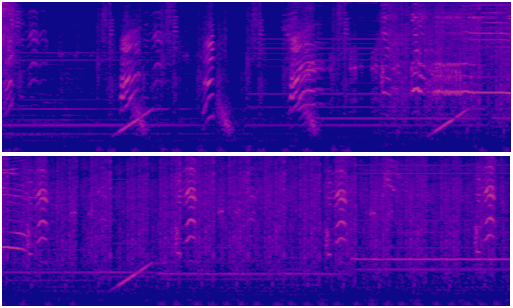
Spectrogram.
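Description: Chickens cluck and a rooster crows in the game Zelda Ocarina of Time randomizer, several rising calls and squawks layered over repeated steady electronic tones.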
